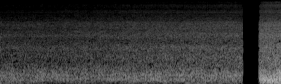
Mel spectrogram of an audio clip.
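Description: Sea waves wash onto a beach in a continuous, broad roar of surf, steady and fairly loud with no voices, broken by a brief moment of silence near the end.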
